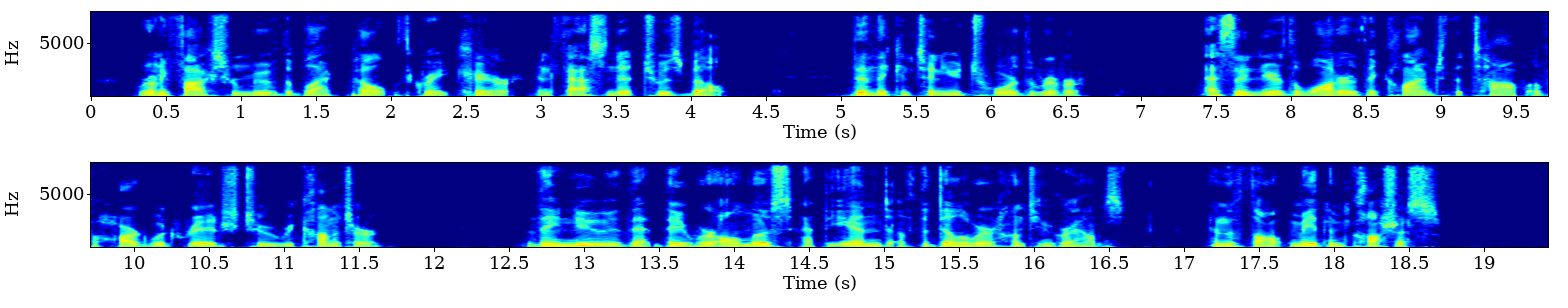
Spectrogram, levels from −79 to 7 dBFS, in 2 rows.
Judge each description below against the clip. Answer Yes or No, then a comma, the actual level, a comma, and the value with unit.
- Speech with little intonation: Yes, narrow, 2.3 semitones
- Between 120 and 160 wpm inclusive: No, average, 175 wpm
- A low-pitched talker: Yes, low, 120 Hz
